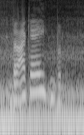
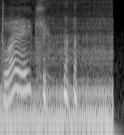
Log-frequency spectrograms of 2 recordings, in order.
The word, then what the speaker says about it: Blake: Balake? Balake. Is there a Balake? It's pronounced Blake. Balake.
